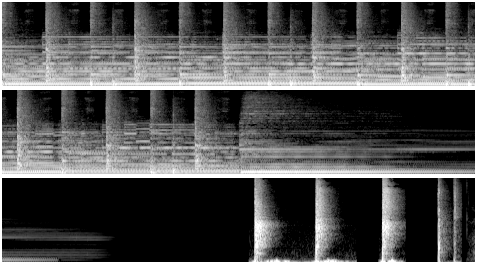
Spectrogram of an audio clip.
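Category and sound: human body sound, hand clapping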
